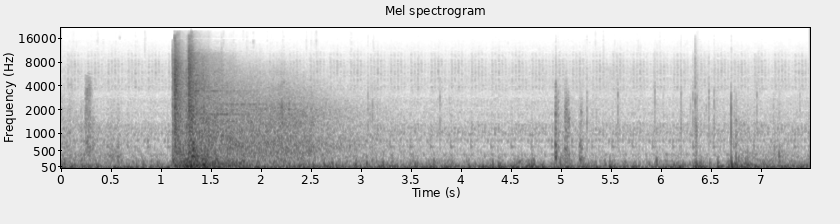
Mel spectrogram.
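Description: A squad mortar fires an explosive round in a video game: one loud, booming launch with a long rumbling decay, followed by scattered distant cracks and thuds of gunfire against a constant battlefield rumble.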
